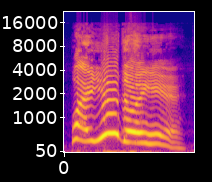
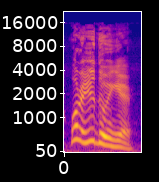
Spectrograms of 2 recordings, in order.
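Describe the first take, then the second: First: Drawn-out booming demand, stress on you; loud slowed voiced line; slow, loud character voice. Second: Said in the usual way.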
